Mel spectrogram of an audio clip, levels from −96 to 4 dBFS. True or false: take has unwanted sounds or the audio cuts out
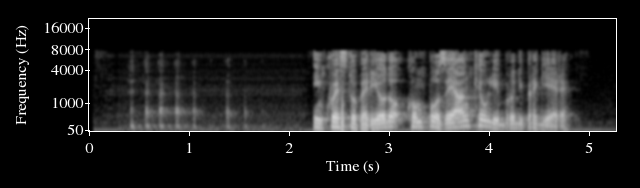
true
